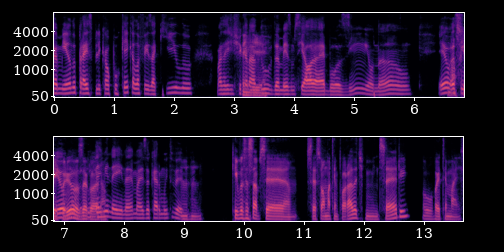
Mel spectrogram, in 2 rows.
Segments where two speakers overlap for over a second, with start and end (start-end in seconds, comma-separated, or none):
6.5-7.7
